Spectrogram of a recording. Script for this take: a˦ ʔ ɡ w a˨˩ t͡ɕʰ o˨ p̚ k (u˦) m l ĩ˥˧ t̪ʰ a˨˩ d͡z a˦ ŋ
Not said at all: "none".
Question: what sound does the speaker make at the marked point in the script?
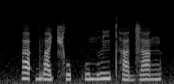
u˧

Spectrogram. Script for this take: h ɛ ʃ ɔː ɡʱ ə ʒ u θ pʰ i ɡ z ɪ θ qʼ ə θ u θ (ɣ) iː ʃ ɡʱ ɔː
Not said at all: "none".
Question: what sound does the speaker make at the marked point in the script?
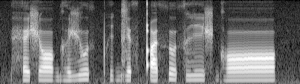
ɣ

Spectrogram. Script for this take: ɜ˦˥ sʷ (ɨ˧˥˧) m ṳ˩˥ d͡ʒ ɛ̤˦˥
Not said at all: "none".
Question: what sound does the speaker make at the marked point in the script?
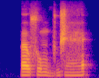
ə˧˥˧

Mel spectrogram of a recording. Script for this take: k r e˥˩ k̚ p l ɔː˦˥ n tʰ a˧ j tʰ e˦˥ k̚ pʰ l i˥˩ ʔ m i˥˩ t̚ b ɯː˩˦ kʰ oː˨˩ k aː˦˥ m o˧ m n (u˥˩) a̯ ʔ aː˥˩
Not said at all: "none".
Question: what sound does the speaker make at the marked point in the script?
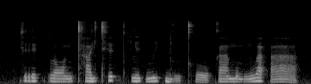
u˥˩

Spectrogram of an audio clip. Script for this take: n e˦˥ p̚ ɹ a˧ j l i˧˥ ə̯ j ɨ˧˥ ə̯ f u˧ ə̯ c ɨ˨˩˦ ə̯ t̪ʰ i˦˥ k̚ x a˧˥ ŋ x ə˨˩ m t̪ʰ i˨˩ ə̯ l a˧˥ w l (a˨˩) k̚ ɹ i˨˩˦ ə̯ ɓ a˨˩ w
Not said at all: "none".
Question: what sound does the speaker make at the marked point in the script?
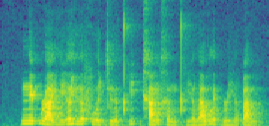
ə˨˩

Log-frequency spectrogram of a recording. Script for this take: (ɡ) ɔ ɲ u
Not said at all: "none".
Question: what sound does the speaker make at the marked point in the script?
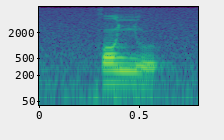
k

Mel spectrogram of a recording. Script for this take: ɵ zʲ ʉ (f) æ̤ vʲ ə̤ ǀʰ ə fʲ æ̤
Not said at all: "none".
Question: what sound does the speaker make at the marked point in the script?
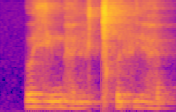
m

